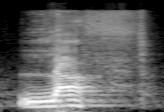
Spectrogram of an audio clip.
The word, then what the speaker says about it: laugh: laugh ننطق f laugh.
